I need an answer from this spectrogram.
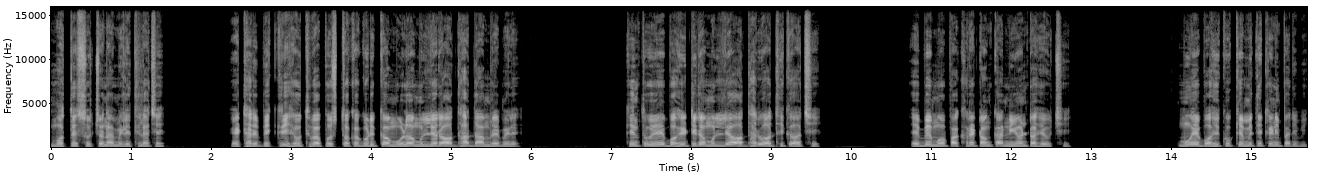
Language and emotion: Odia, sad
